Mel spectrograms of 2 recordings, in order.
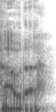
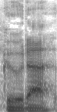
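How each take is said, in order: First: Gouda is said with a Dutch pronunciation. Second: Gouda is said with an English pronunciation. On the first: This is how it is said in Holland. The speaker calls it right. "It's pronounced Gouda" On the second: This is how people usually order it. The speaker calls it wrong. "people order Gouda"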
